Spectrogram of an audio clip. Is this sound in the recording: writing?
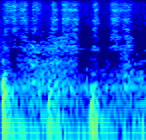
yes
